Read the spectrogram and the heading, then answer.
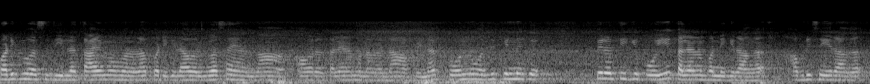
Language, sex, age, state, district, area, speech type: Tamil, female, 60+, Tamil Nadu, Perambalur, rural, spontaneous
